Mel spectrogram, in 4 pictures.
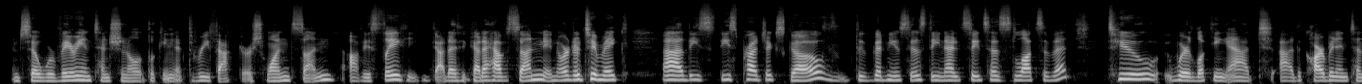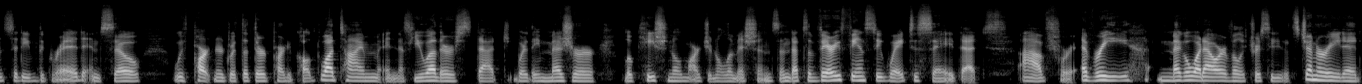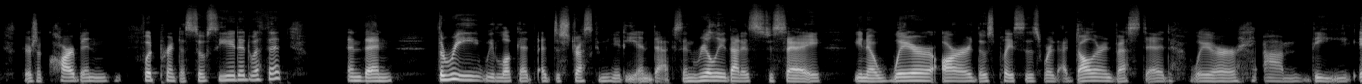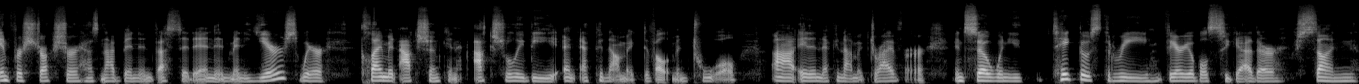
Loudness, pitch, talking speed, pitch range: -22 LUFS, 170 Hz, 175 wpm, 155-190 Hz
